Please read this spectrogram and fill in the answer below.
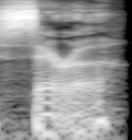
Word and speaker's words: Sara: So like the way that somebody with a New Jersey accent would say my name is with a soft A.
